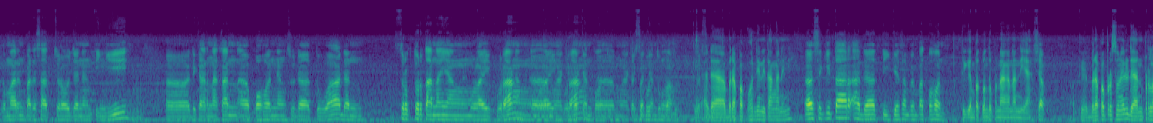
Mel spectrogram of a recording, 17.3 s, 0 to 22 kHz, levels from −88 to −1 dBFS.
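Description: From 7.73 s to 10.71 s there's a doubled audio track: a second, full-band copy of the same sound sits about a second behind the original and roughly 5 dB quieter. It has no reverb tail or room colour, just a clean duplicate, and it cuts in and out abruptly at both ends. The likely cause is the signal being picked up a second time through a slower path, or an edit leaving two copies out of step.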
